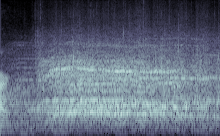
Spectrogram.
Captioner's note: applause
